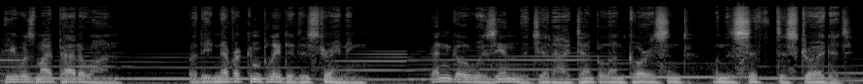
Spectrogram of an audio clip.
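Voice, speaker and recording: Brief: a man as a grave, commanding Jedi mentor, low voice, measured delivery, game music. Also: natural voice. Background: game score music.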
